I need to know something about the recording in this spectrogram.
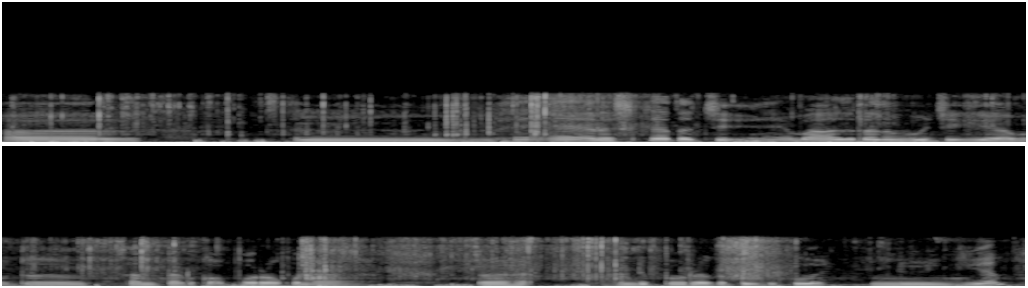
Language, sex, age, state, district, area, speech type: Santali, female, 18-30, West Bengal, Purulia, rural, spontaneous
